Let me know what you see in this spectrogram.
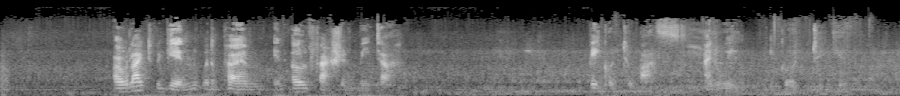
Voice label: Dialogue Denoiser Bearbeitet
